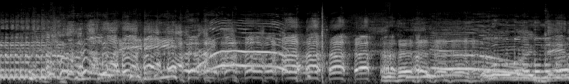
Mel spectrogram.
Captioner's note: everyone laughing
